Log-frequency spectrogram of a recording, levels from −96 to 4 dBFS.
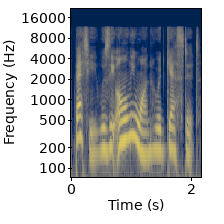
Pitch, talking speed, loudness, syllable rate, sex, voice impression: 205 Hz, 250 wpm, -18 LUFS, 6.4 syllables/s, female, very feminine, very young, very thin, slightly tensed, powerful, very bright, slightly soft, very clear, very fluent, very cute, intellectual, very refreshing, sincere, calm, very friendly, very reassuring, very unique, elegant, slightly wild, very sweet, lively, kind, slightly intense, slightly sharp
